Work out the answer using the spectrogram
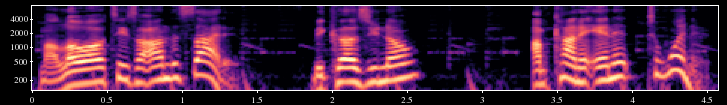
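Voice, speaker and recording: A woman's voice: lowish voice, sing-song, moderate pace, a bit bright, faint music behind. A woman doing a slick, slangy smuggler. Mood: laid-back. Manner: laid-back, slangy, drawling. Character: shadowy slick smuggler, cool slangy hustler. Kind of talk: comedy radio play acting.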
